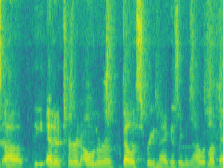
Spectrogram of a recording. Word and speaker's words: Bellesprit: It's spelled BELLESPRIT, like El Sprit. Yeah. It's not spirit. No, spell it again. BELLESPRIT, Bella Spree magazine, or Google it and it'll come up too.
